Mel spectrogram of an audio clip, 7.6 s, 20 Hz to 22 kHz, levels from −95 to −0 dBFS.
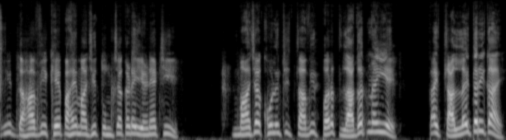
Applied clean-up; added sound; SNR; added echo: neural mask model DeepFilterNet 3.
